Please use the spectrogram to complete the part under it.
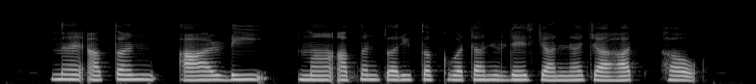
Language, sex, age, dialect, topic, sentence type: Chhattisgarhi, female, 56-60, Central, banking, statement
